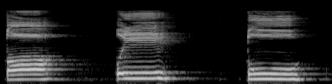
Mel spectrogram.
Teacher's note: ऊपर वाले 2 दांतों की जड़ को जब जुबान की नोक लगती है तो ये हरूफ अदा होते हैं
